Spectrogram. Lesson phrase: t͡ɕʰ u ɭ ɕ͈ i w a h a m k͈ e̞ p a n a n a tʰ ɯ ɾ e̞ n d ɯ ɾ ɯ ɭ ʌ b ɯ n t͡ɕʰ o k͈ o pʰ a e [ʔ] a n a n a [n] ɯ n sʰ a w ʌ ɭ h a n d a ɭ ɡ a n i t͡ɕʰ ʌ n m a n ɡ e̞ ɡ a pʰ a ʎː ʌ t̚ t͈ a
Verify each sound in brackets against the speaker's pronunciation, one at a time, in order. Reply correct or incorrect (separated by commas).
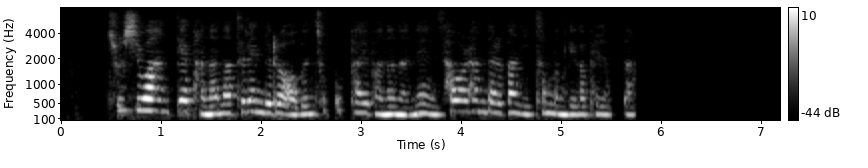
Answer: incorrect, correct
